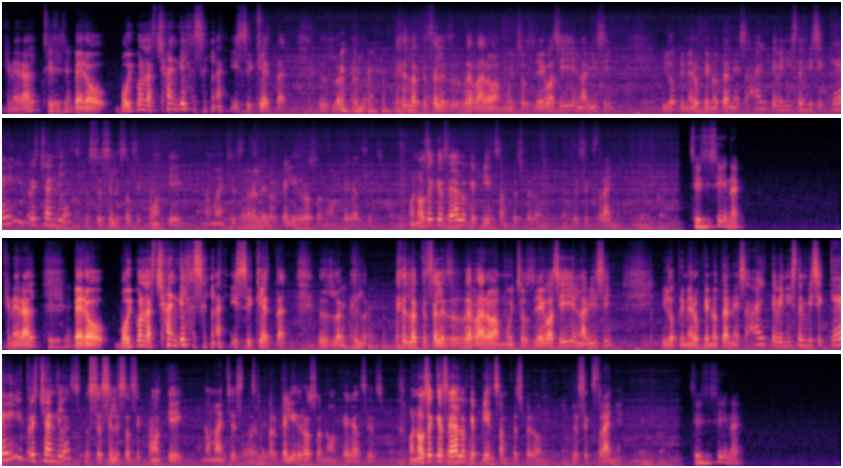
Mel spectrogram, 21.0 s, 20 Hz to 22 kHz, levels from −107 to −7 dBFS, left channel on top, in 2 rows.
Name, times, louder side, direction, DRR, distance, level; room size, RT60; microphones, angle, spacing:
voice 1, 0.0-0.6 0.9-4.6 4.9-12.7 13.0-13.5 13.8-15.2 15.4-17.2 17.6-18.2, right 8 dB, 50° right, 0.3 m, -34 dB
voice 2, 0.6-0.9 4.2-4.9 13.4-13.9 19.1-19.7, left 4 dB, 55° left, 0.5 m, -42 dB
Engine, 2.9-19.0, left 1 dB, 90° left, 1.2 m, -54 dB
4.7 x 2.6 x 4.3 m
head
